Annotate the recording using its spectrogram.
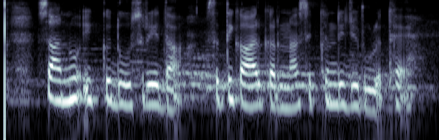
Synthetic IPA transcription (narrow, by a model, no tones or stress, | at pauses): saːnũːʔɪkd̪uːsɾeːd̪a̰ːsət̪ɪkaːɾkəɾnaːsɪkʰːənd̪iːzəɾuːɾə̰t̪ɦɛ̰ː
